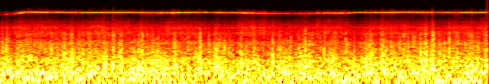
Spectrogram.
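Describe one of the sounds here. Water sprays and crashes against the hull at high speed.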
